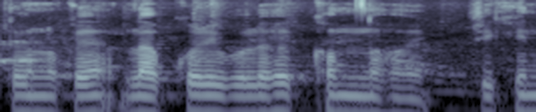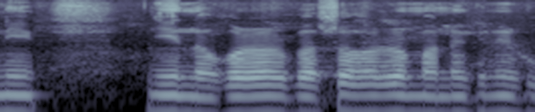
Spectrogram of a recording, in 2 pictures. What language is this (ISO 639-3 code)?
asm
